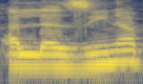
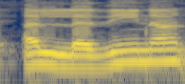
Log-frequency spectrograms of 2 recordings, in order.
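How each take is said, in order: First: The middle consonant is pronounced hard and harsh. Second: The middle consonant is pronounced soft and gentle. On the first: The speaker calls it wrong. "बाज़ लोग यहाँ पर अल्लज़ीना पढ़ते हैं, सख्ती करते हैं" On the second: The speaker calls it right. "यहाँ जा नहीं है बल्कि लाल है"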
